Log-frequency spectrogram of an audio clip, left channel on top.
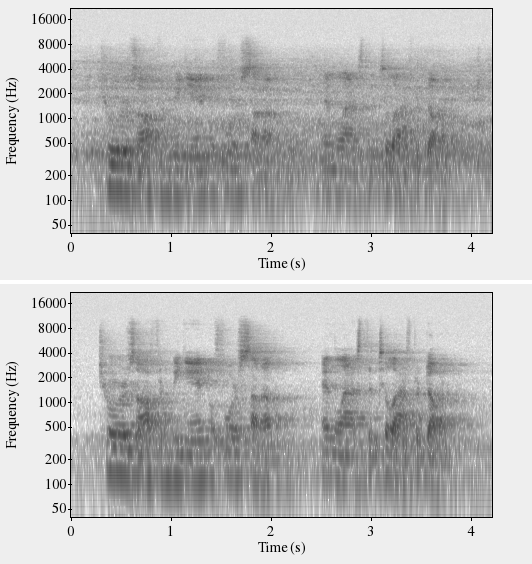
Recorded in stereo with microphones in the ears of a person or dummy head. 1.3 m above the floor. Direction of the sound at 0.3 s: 60° right (ahead or behind).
